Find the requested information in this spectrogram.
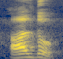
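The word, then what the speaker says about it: although: आल्दो, ठीक है, यहाँ तक बोला जाएगा, GH साइलेंट रहेगा, ठीक है। दो, रो, थ्रो, ऑल्दो, ये इसकी प्रोनाउंसिएशन होगी, GH साइलेंट।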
